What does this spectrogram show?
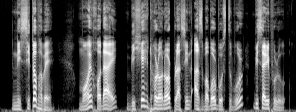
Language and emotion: Assamese, happy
